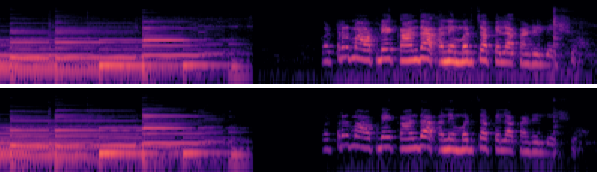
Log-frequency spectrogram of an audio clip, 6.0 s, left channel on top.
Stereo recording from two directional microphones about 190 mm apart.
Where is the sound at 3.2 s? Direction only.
45° right (ahead or behind).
